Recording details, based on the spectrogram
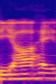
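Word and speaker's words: Yagé: all right um and then I read the yag Letters by William S burrow and Alan Ginsburg now technically it should be the yahi letters cuz that's how it's pronounced it's what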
